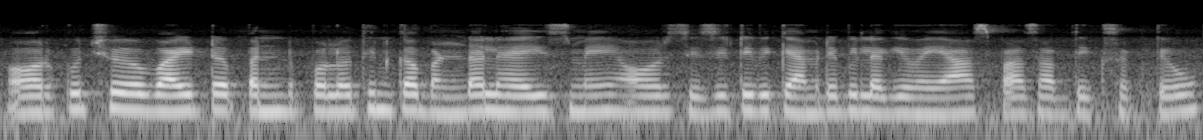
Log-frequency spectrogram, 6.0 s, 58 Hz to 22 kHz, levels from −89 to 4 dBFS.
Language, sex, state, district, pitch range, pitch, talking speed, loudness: Hindi, female, Haryana, Charkhi Dadri, 185-200 Hz, 195 Hz, 200 wpm, -17 LUFS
